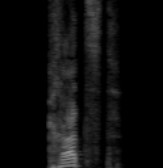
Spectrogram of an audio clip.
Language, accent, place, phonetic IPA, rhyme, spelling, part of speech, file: German, Germany, Berlin, [kʁat͡st], -at͡st, kratzt, verb, De-kratzt.ogg
- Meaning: inflection of kratzen: 1. second/third-person singular present 2. second-person plural present 3. plural imperative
